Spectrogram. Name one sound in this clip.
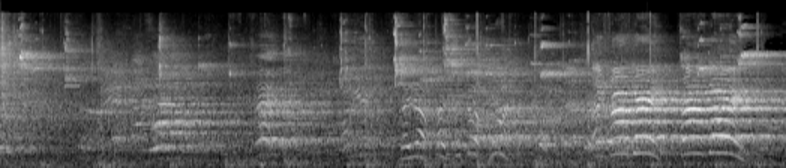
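Players shout to each other across an echoing gym.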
